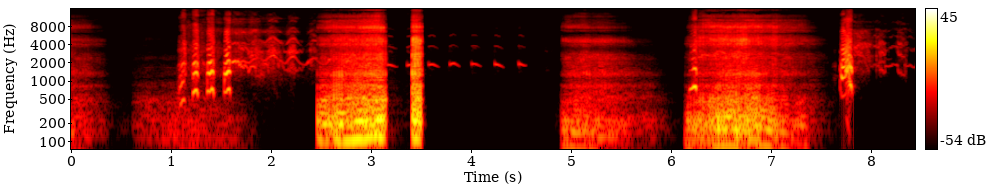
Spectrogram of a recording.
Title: WHEN YOUR CAT SNORING WHEN HE IS SLEEPING #funnycats #catvideos #cutecat #shortvideo #catvideos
